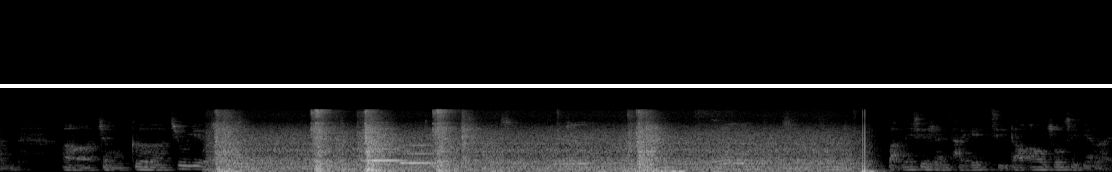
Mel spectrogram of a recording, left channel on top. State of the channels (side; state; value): left; silent; digital silence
